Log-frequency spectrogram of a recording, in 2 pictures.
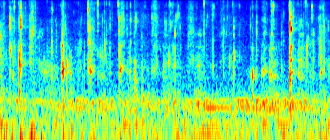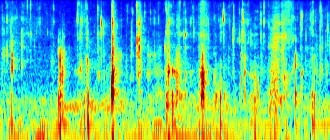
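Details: A Miniature Schnauzer chews chicken pot pie dog food. Soft, scattered bites and moist chewing ticks come at an uneven pace over a low, steady background hum.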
